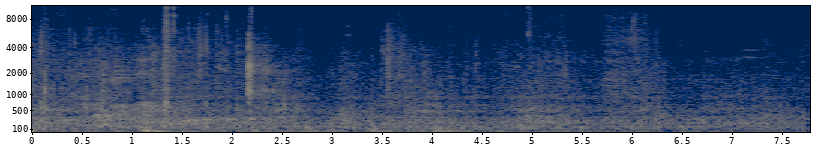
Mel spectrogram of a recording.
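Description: Many people murmur quietly in a large echoing hall.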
